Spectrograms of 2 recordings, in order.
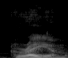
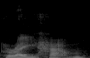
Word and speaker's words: Graham: decidedly in my pronunciation Graham not gray ham Graham Graham or one vowel yeah when you do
